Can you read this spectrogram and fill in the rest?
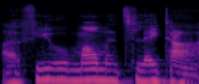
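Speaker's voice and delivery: put-on slow, grand French-accented title-card voice; a playful, slowed French time-card read; mock French narrator. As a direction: announce it like the cartoon's French narrator. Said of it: "What accent is that meme?".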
